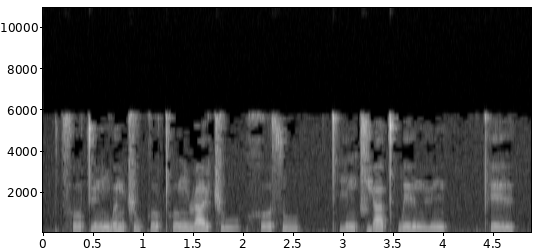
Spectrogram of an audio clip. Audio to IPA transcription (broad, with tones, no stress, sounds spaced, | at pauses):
t͡sʰ ɤ˦ t̪ y˥˨ n n̪ w ə˥˨ n ʈ͡ʂ u˨˦ k ɤ˨˩ t̪ʰ ɤ˦ ŋ ɻ a˥˨ ɪ̯ ʈ͡ʂ u˨˩ | x ɤ˨˦ s u˦ | t̪ʰ i˦ n t͡ɕ j ä˦ t̪ʰ w e˥˨ ɪ̯ n̪ y˨˦ n | t̪ʰ e˥˨ ɪ̯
